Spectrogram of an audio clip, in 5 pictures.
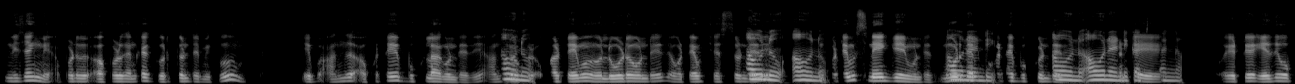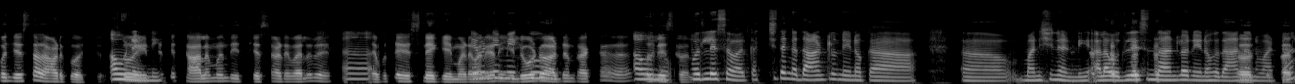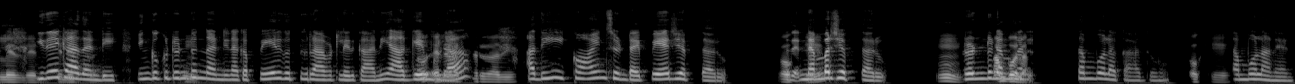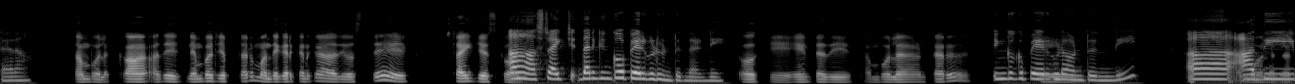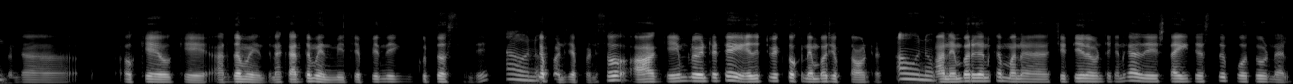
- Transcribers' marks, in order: in English: "బుక్"; in English: "లూడో"; in English: "స్నేక్"; in English: "ఓపెన్"; in English: "సో"; in English: "చెస్"; in English: "స్నేక్ గేమ్"; in English: "లూడో"; laugh; in English: "సో"; in English: "గేమ్"; in English: "కాయిన్స్"; in English: "స్ట్రైక్"; in English: "స్ట్రైక్"; in English: "సో"; in English: "గేమ్‌లో"; in English: "స్ట్రైక్"
- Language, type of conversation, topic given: Telugu, podcast, చిన్నప్పట్లో మీకు ఇష్టమైన ఆట ఏది?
